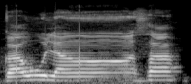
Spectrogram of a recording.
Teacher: تنوین کے بعد حروف اخفا میں سے سا آیا تو ادھر اخفا کا قاعدہ ہوا ہے، غنہ کر کے پڑھیں گے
